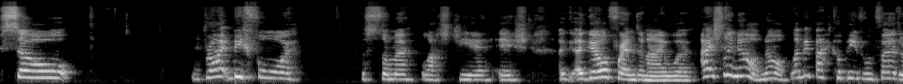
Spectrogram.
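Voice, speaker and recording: A somewhat breathy woman at a moderate pace, with very wide pitch swings. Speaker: podcast host guest. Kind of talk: casual interview chat.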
